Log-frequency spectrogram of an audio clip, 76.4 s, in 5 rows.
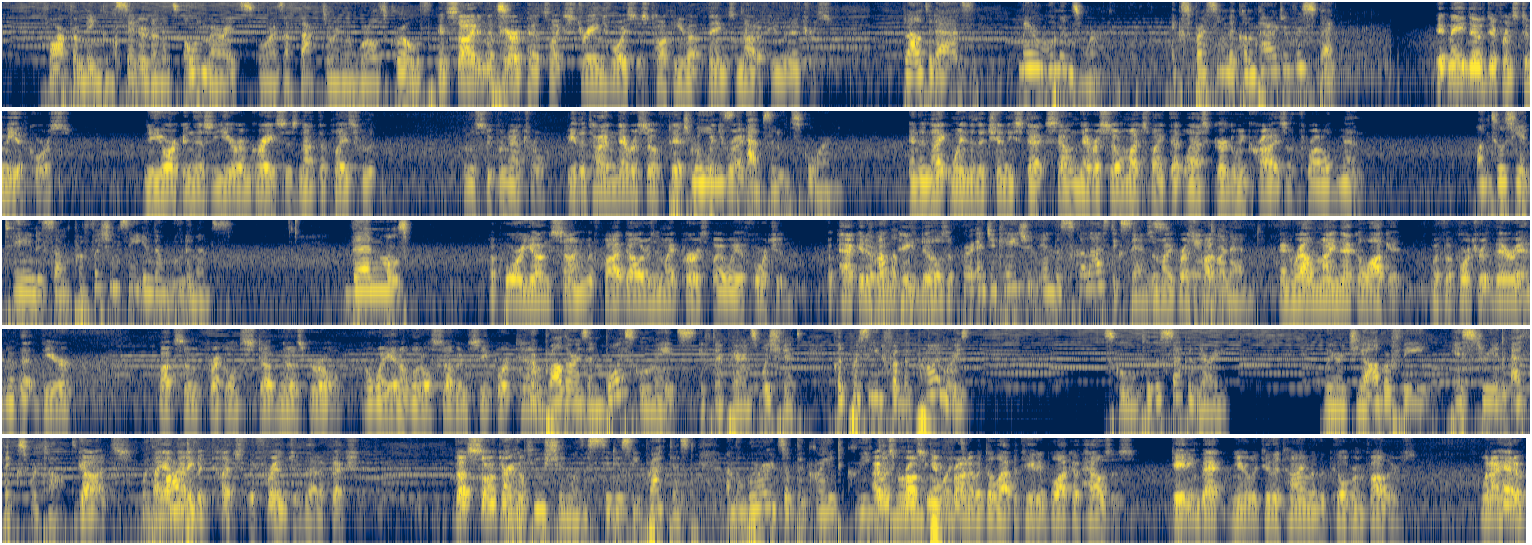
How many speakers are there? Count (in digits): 2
